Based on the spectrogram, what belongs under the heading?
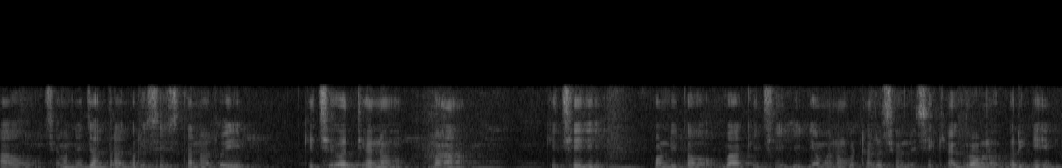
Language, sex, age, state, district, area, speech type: Odia, male, 30-45, Odisha, Koraput, urban, spontaneous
